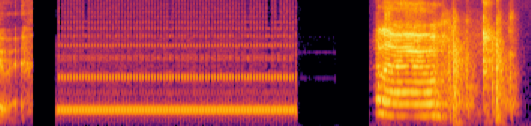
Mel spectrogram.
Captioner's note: phone rings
